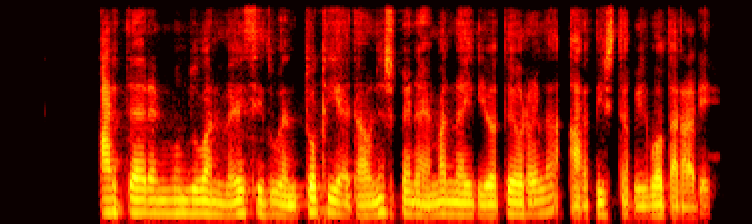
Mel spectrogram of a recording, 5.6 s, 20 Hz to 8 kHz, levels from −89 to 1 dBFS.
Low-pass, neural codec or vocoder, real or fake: 7.2 kHz; codec, 16 kHz in and 24 kHz out, 1.1 kbps, FireRedTTS-2 codec; fake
